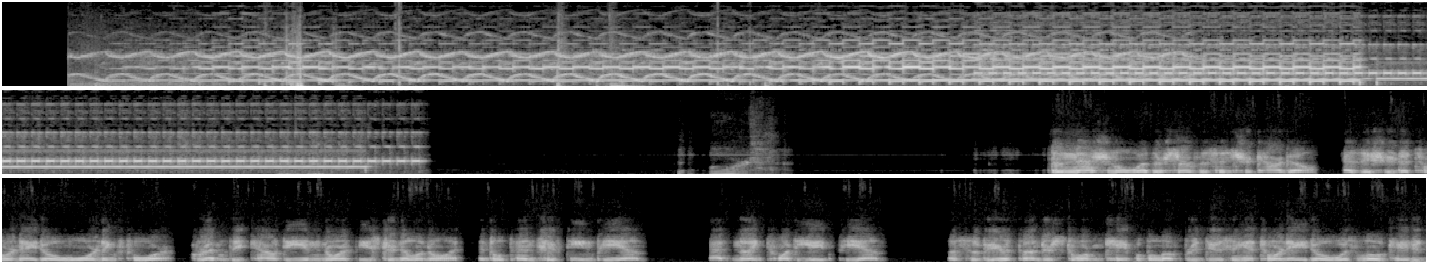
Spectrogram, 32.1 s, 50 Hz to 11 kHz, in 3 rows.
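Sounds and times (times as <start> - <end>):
electronic alarm siren warbling: 0.5 - 13.9
steady alarm tones: 0.5 - 13.9.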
